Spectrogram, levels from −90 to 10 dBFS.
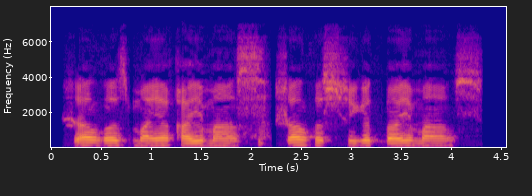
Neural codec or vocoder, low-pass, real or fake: vocoder, 22.05 kHz, 80 mel bands, Vocos; 7.2 kHz; fake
